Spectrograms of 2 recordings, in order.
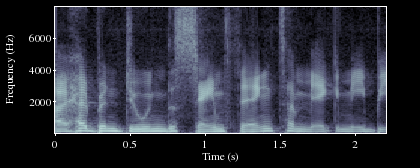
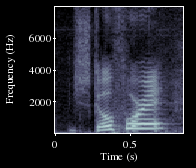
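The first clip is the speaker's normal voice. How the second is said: Just go for it lifted much higher; higher pitched encouragement; 13 semitones higher than usual. Real, not acted. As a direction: push it up high, cheering them on. Encouraging repeat, second take raised.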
